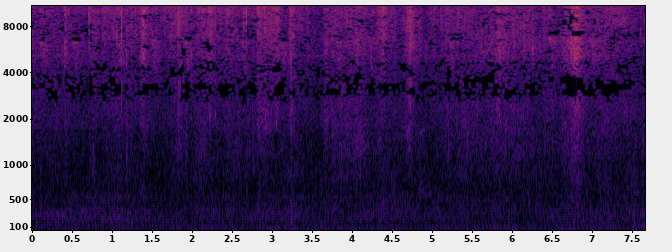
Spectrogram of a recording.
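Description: Dry leaf litter and twigs rustling and crackling under an elephant's steps, irregular light crunches with a louder one near the end.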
